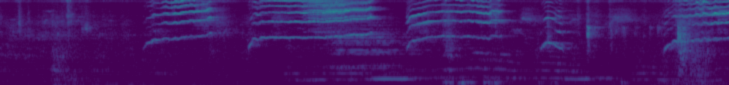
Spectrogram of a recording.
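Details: Naughty monkeys in a rural village give high, tonal whistled calls with rising and flat harmonic bands, several overlapping in quick bursts, against a low steady hum and a faint lower voice-like tone.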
